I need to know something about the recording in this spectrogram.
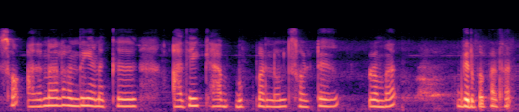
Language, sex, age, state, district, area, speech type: Tamil, female, 18-30, Tamil Nadu, Nagapattinam, rural, spontaneous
